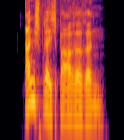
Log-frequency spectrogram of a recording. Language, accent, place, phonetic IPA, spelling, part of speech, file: German, Germany, Berlin, [ˈanʃpʁɛçbaːʁəʁən], ansprechbareren, adjective, De-ansprechbareren.ogg
- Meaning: inflection of ansprechbar: 1. strong genitive masculine/neuter singular comparative degree 2. weak/mixed genitive/dative all-gender singular comparative degree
